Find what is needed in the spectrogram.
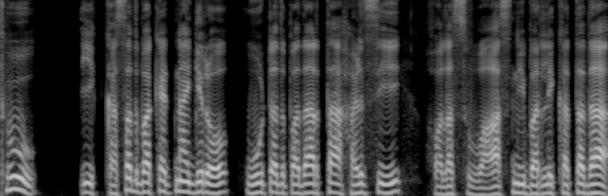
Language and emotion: Kannada, disgusted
